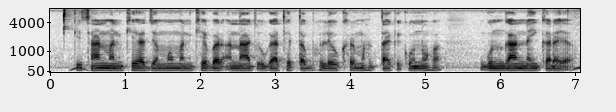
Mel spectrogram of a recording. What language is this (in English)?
Chhattisgarhi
